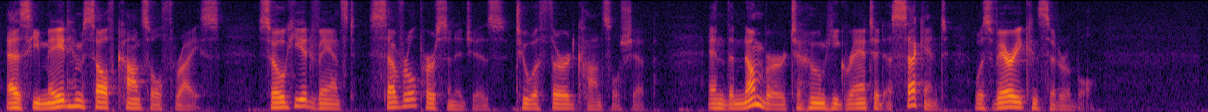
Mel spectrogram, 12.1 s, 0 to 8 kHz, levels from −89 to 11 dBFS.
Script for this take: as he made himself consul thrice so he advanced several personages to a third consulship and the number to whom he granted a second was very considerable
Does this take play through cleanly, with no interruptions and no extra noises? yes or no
yes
